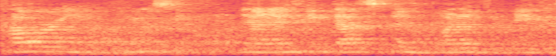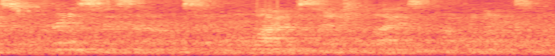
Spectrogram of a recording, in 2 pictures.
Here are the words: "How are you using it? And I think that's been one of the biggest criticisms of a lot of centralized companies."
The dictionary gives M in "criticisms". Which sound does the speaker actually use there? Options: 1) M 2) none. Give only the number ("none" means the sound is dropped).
1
